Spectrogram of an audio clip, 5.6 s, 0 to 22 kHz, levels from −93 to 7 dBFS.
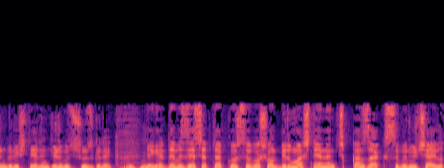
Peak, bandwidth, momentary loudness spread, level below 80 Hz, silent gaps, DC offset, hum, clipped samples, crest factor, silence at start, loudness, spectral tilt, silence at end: -4 dBFS; 8.8 kHz; 3 LU; -44 dBFS; none; under 0.1%; none; under 0.1%; 14 dB; 0 s; -19 LUFS; -5 dB/octave; 0 s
